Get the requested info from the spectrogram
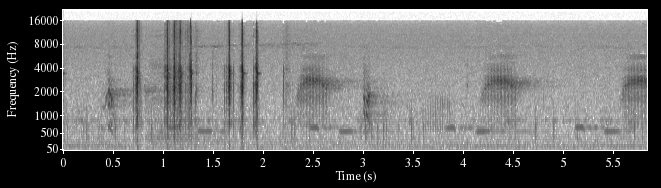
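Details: Perez's frog at the San Antolín pond, Zamudio (Goikomendi), 7 May 2020: a run of sharp clicking knocks, then several separate nasal, buzzy croaks spaced one to two seconds apart over quiet background.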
